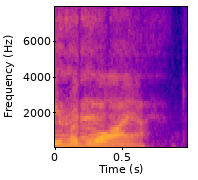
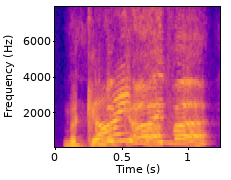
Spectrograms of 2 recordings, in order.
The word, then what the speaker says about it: Maguire: This is new Chelsea boss Thomas Tuchel mispronouncing Harry Maguire. – MacGyver.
